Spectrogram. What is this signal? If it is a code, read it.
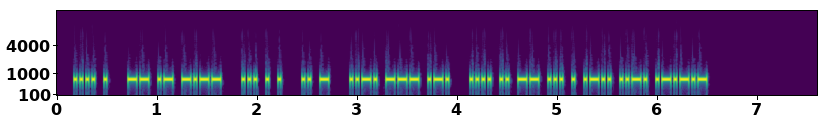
Morse code, heard as a keyed tone, about 37 wpm, 700 Hz. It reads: HE MAY SEE IT FOR HIMSELF.
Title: Sentences from Top 1600 Words 40wpm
